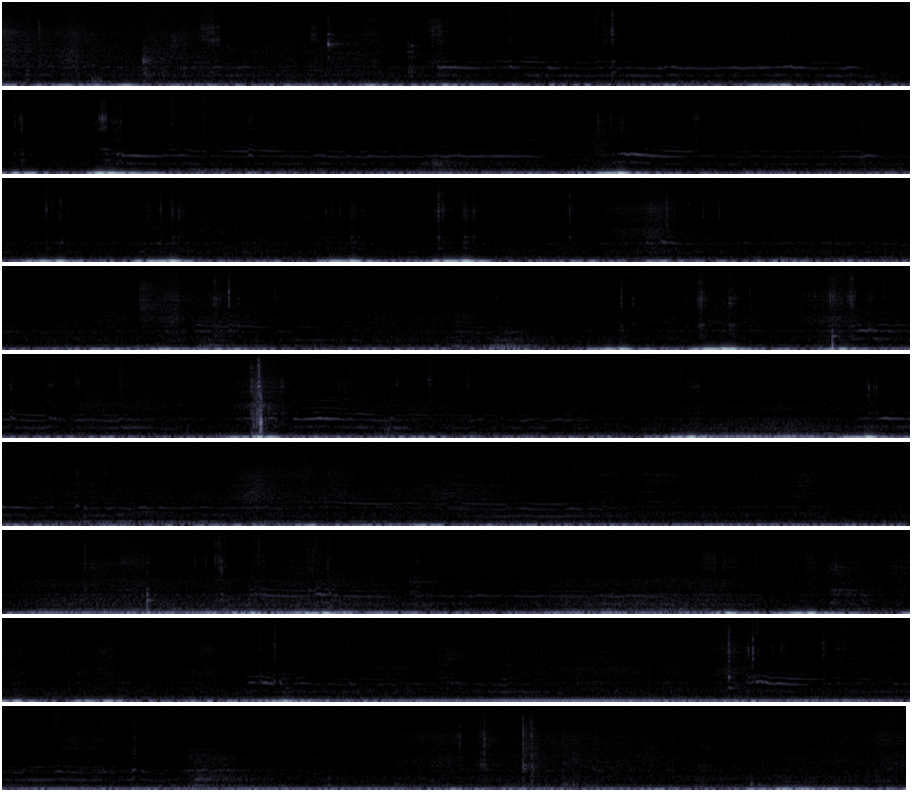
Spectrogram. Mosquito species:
Anopheles squamosus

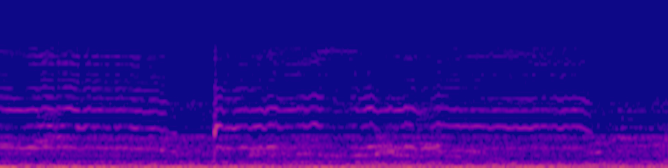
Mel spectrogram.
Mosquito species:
Culex pipiens complex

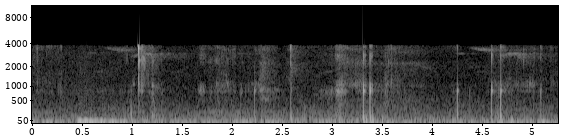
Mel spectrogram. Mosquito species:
no mosquito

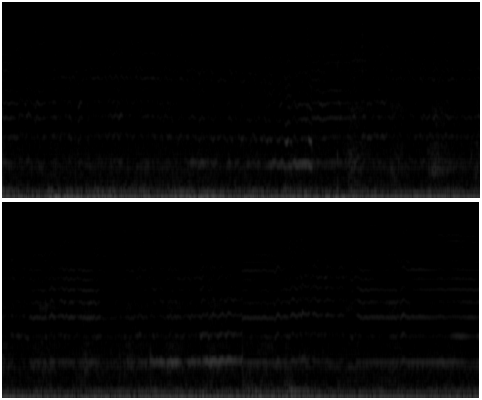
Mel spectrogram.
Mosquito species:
Culex quinquefasciatus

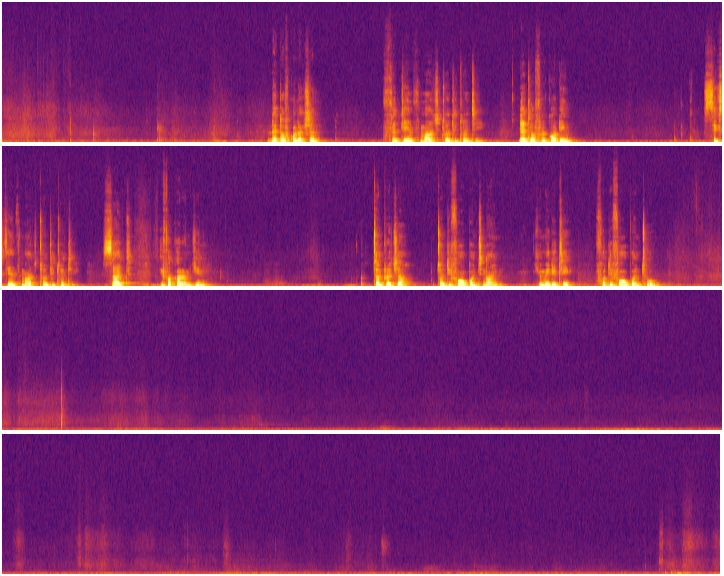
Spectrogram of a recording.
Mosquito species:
no mosquito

